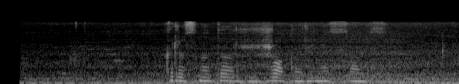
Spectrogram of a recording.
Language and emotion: Russian, angry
